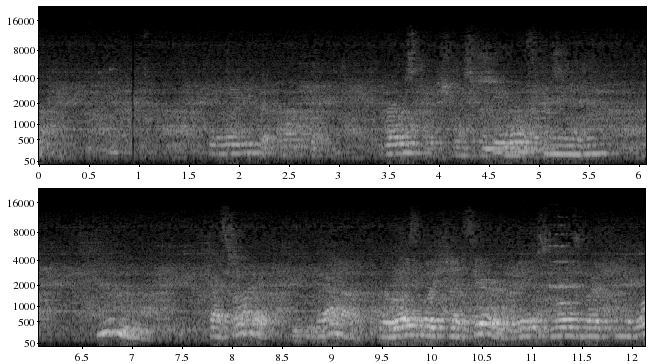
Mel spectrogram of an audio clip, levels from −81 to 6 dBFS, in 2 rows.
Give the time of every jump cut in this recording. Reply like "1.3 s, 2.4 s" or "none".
1.0 s

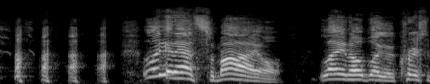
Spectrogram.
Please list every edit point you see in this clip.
none

